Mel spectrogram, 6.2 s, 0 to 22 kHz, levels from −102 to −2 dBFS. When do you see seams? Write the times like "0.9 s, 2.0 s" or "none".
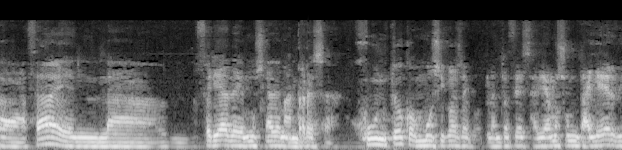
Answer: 1.9 s, 2.7 s, 3.5 s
